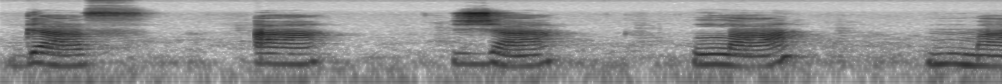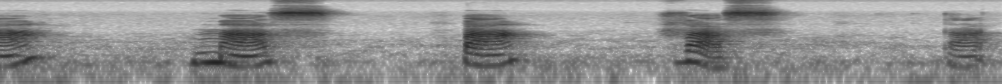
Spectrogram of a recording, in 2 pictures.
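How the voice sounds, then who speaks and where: A woman's voice: medium pitch, slight background noise. A woman teaching a recorded grammar lesson for a course, explaining patiently and checking in with the viewers as she goes. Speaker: course instructor.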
